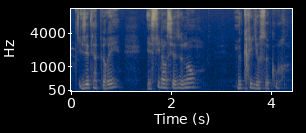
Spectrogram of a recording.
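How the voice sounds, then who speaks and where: The man's voice is fairly high. Its pitch shifts in an ordinary way. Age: 60s. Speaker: interviewee. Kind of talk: personal storytelling. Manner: halting, frequent repetitions.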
